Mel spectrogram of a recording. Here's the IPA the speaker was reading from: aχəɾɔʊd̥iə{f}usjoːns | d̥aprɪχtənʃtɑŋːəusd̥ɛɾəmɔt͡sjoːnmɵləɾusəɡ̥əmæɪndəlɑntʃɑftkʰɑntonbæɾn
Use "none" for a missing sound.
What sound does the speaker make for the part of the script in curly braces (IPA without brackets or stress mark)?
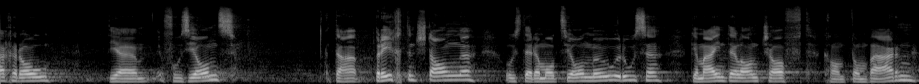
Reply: f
